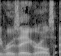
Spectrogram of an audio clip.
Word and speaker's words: Rosé: It's spelled Rose Girls, but it's obviously Rosé Girls, @the_RoséGirls.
